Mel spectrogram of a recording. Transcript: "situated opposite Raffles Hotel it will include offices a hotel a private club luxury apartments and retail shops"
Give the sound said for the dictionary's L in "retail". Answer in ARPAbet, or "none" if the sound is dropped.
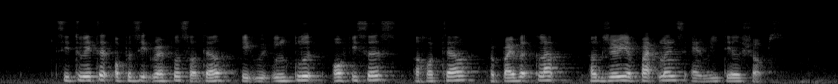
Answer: L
